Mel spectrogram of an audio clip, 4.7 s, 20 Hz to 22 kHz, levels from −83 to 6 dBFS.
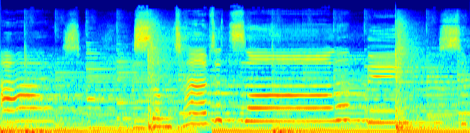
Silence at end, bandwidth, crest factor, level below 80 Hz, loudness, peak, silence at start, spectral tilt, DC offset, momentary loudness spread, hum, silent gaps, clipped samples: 0 s; 18 kHz; 14 dB; -24 dBFS; -14 LUFS; 0 dBFS; 0 s; -3.5 dB/octave; under 0.1%; 7 LU; none; none; under 0.1%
